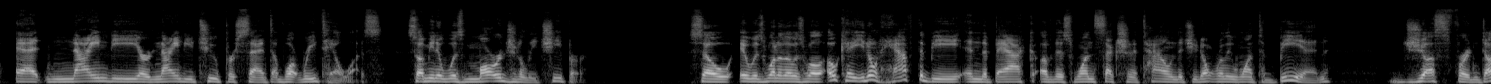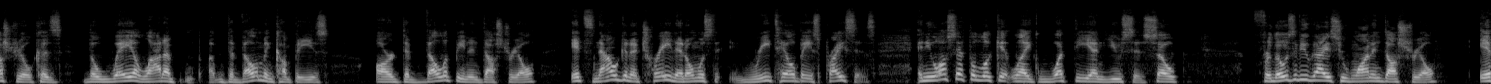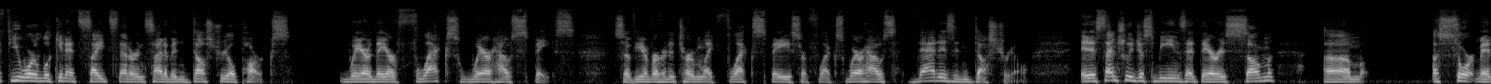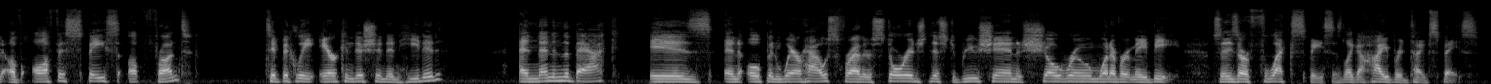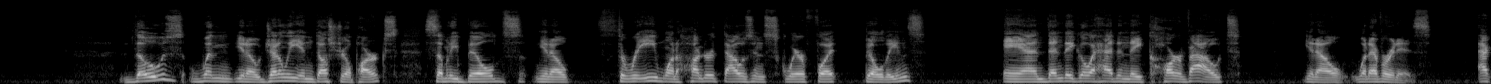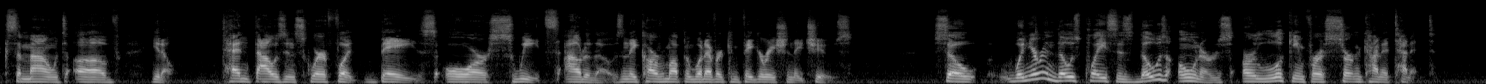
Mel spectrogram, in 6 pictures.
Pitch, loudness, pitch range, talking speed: 130 Hz, -27 LUFS, 120-140 Hz, 160 wpm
